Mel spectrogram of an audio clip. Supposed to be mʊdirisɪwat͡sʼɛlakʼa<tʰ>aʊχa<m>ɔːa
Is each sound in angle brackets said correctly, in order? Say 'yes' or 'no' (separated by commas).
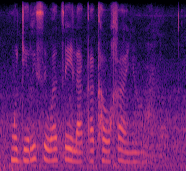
no, no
